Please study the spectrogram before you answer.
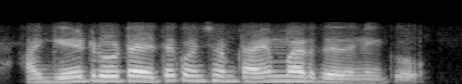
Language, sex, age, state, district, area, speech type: Telugu, male, 18-30, Telangana, Mancherial, rural, conversation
